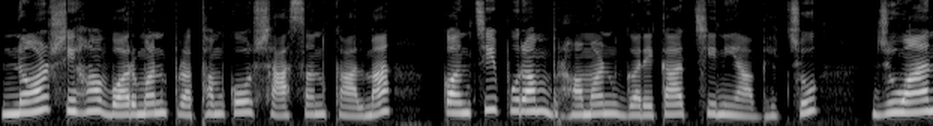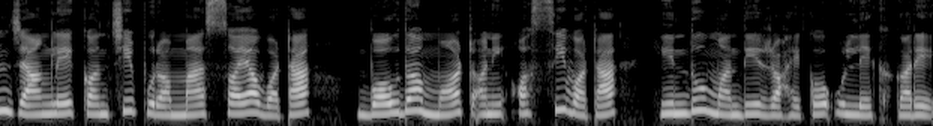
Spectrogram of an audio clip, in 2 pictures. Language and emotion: Nepali, neutral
